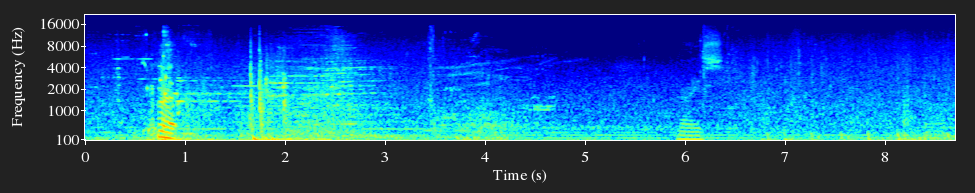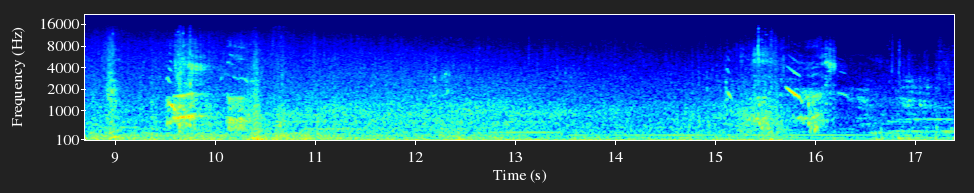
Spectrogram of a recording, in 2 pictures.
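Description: A young man speaks now and then, close to a microphone.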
